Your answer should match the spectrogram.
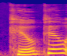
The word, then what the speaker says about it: pil pil: So the other night, I made your recipe for scallops and pil pil.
